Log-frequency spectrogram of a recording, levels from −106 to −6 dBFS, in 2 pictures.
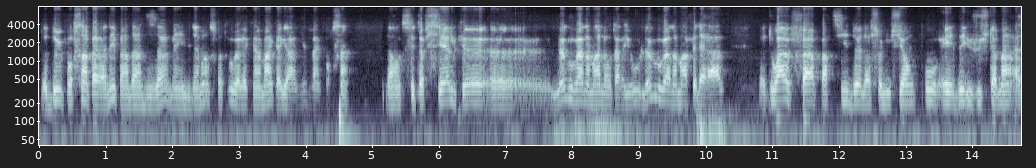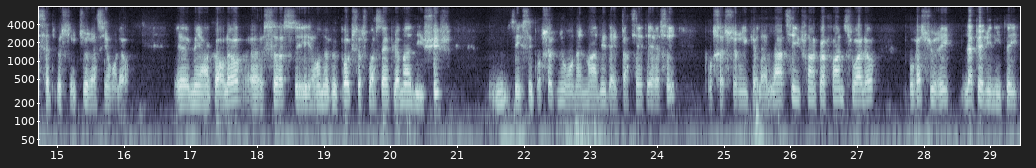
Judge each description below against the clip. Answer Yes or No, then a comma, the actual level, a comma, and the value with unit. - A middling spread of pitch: Yes, average, 3.4 semitones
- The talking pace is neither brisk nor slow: Yes, average, 175 wpm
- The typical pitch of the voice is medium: No, low, 105 Hz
